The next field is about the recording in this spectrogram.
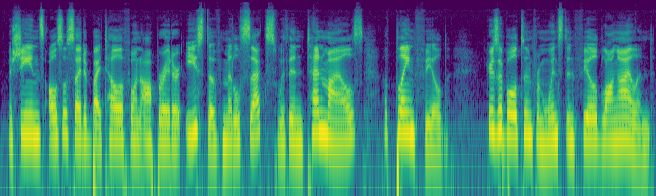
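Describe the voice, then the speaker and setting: Woman playing a crisp radio news announcer. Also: mid-range voice, no echo, close to an everyday voice. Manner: formal, urgent bulletin delivery. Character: composed female radio news announcer reading war bulletins. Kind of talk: 1930s radio news acting.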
